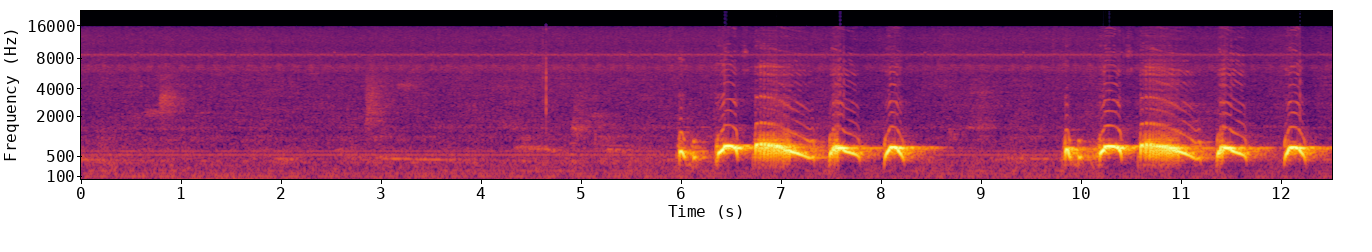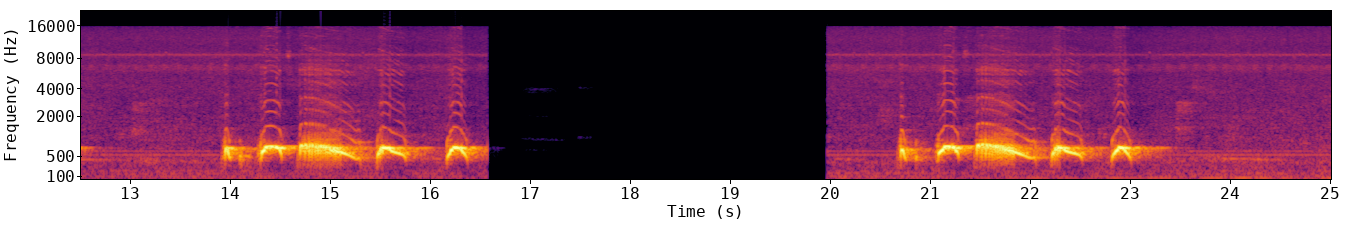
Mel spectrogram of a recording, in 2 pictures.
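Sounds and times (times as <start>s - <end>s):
dove cooing: 2.9s - 8.7s, 9.4s - 12.7s, 13.9s - 16.6s, 20.7s - 24.5s.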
